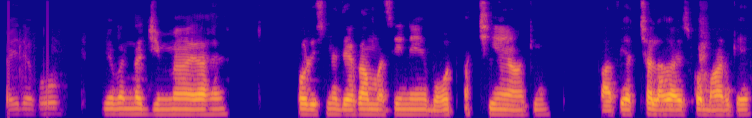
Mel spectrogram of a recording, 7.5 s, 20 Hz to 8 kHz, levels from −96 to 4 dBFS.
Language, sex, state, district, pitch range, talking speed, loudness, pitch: Hindi, male, Uttar Pradesh, Jyotiba Phule Nagar, 125-130 Hz, 185 wpm, -22 LUFS, 125 Hz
